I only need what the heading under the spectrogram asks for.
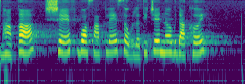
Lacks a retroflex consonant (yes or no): yes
